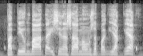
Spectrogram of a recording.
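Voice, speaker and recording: A man's voice: fairly high pitch, little pitch movement, quick pace, a bit bright, no echo, soft background music. A man hosting a public service show, scolding a caller with curt refusals and mocking laughs. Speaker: radio-TV public service host. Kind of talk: stern on-air case ruling.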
